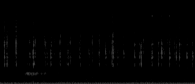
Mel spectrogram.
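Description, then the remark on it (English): Rapid, steady typing on a mechanical keyboard, with crisp clicky keystrokes in a quick irregular rhythm, moderately loud, with no talking. “Yeah, it's a nice Yeah, that's looking a pretty keyboard.”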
